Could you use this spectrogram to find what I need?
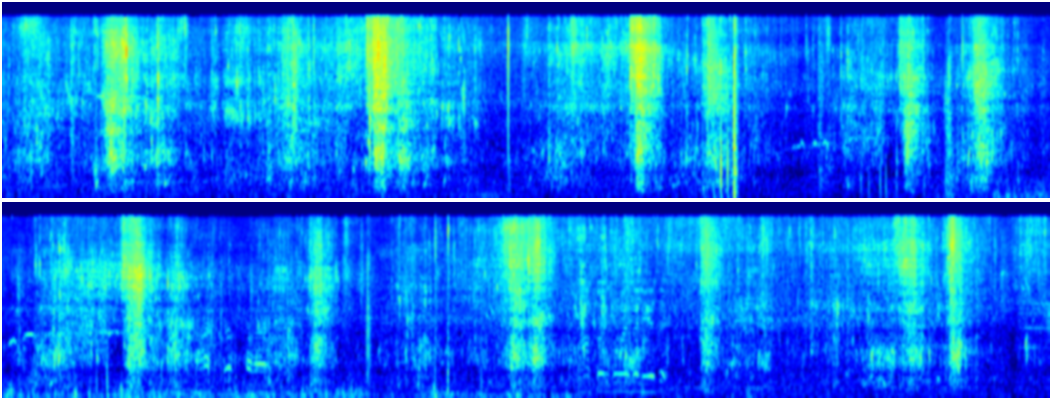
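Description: Water sloshes around people wading through a shallow pond.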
